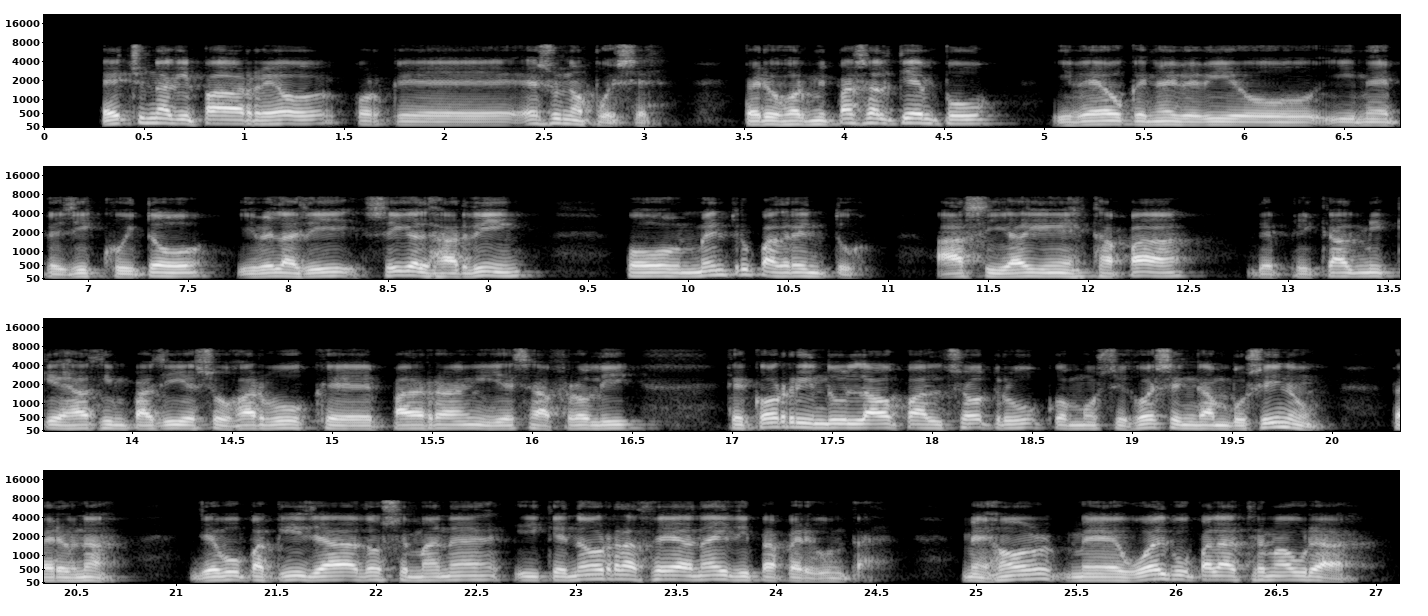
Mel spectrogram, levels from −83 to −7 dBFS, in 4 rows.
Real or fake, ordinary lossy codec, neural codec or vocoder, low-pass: fake; none; codec, 16 kHz, 16 kbps, FunCodec, trained on Chinese and English, 50 frames a second; 7.2 kHz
